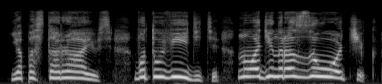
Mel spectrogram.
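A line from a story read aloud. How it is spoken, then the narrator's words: Pleading. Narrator (Russian): взмолилась Светка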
